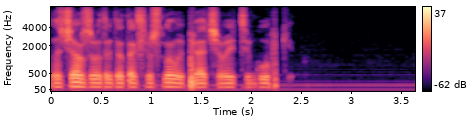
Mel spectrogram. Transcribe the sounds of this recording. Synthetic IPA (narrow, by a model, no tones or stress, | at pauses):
zɐt͡ɕemʐɨvɨt̪ɐɡ̚d̪at̪aksʲmʲɪʂnovɨpʲat͡ɕɪvəjɪtʲɪɡupkʲɪ̥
